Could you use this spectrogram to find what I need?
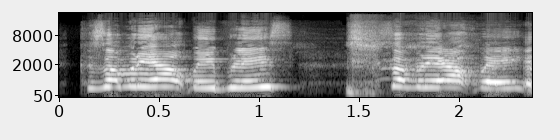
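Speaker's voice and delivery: mock frantic, panicked pleading voice, very high, rushed. Mimicking how the other speaker called for help in Tesco: imitating panicked pleading. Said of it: "it wasn't calm. I could hear it in your voice".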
